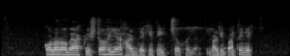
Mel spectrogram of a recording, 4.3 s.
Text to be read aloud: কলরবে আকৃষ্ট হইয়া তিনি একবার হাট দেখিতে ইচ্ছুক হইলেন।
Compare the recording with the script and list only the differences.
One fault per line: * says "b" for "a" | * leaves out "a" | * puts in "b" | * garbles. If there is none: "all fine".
* leaves out "তিনি একবার"
* garbles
